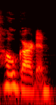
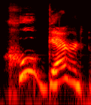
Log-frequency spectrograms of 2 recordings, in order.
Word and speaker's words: Hoegaarden: Listen, I was today years old, Swede, when I learned that it's not pronounced Hoegaarden. It's Hoegaarden.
